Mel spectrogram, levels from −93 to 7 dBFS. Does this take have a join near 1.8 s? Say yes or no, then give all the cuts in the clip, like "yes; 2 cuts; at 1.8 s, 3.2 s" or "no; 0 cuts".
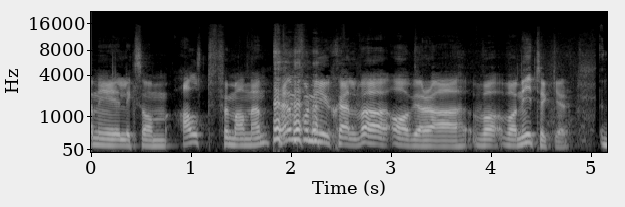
yes; 1 cut; at 1.8 s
